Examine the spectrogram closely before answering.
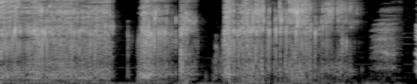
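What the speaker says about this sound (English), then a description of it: "I just couldn't stop farting!" Cartoonish farting in the video game A Kiss for the Petals, a run of loud, sputtering bursts with brief gaps between them, close and alone without speech.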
